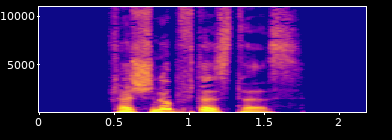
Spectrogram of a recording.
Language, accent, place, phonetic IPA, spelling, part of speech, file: German, Germany, Berlin, [fɛɐ̯ˈʃnʊp͡ftəstəs], verschnupftestes, adjective, De-verschnupftestes.ogg
- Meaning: strong/mixed nominative/accusative neuter singular superlative degree of verschnupft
